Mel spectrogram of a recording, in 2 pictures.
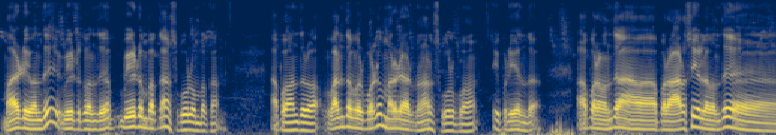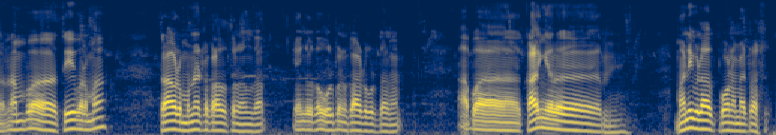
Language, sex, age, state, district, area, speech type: Tamil, male, 60+, Tamil Nadu, Namakkal, rural, spontaneous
